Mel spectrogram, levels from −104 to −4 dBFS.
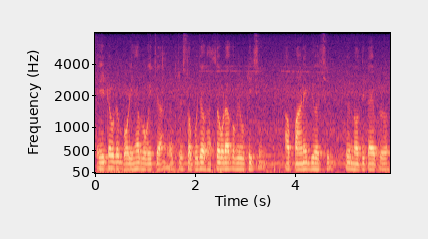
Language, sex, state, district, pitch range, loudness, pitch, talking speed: Odia, male, Odisha, Khordha, 115-125 Hz, -17 LUFS, 120 Hz, 180 wpm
